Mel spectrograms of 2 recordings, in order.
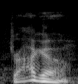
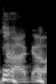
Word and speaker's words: Drago: was Ivan Drago, Matt Drago, and I would have said Drago even though I pronounced it Drago.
